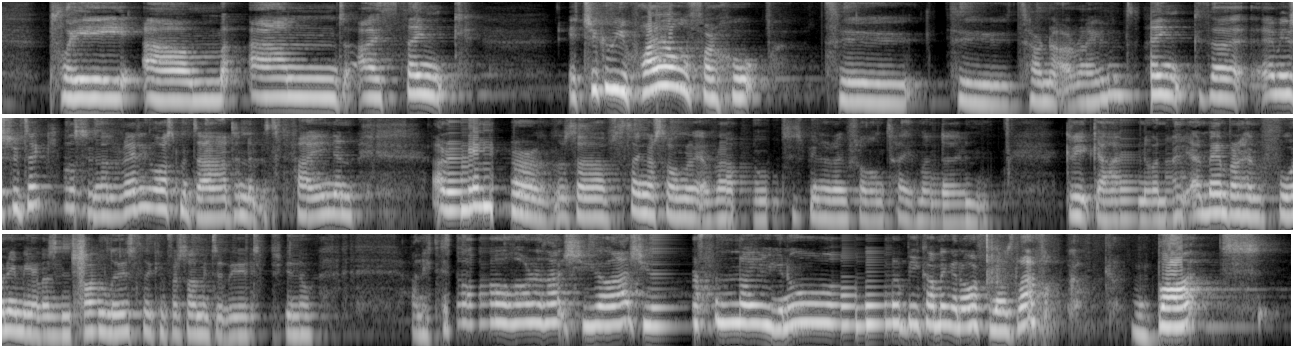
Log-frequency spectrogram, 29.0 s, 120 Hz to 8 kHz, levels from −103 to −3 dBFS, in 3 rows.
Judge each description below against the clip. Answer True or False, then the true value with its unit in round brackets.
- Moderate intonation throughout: True (5.0 semitones)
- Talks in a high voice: True (220 Hz)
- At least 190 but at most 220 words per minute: True (200 wpm)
